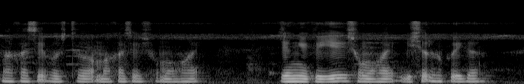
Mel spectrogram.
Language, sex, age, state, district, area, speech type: Bodo, male, 30-45, Assam, Chirang, rural, spontaneous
